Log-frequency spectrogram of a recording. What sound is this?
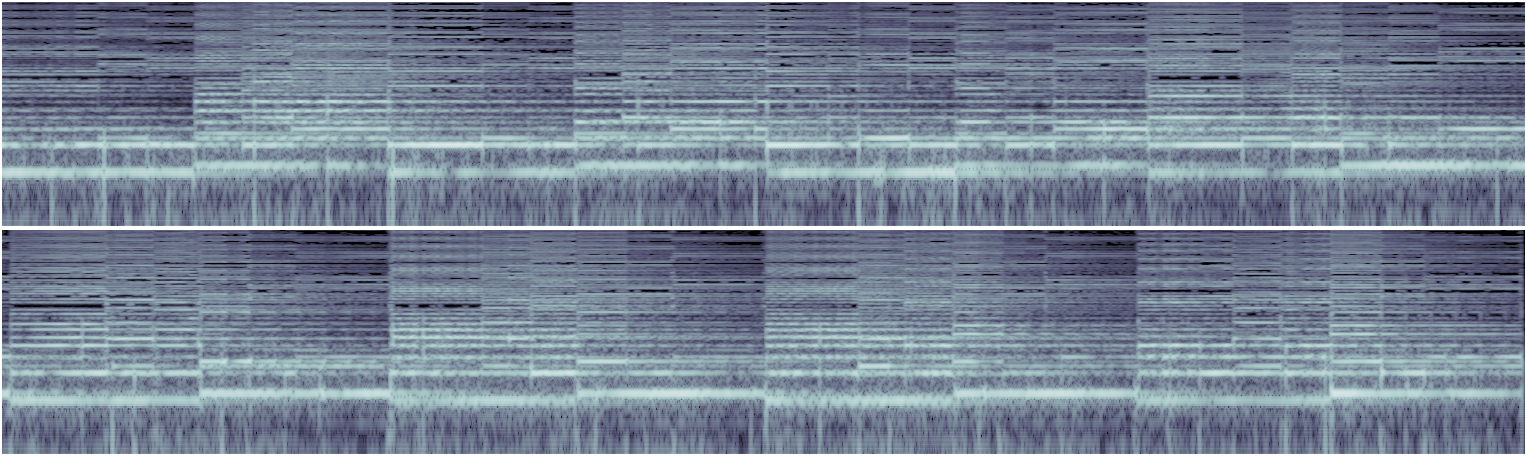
A sequence using vocal filters and formant oscillators played on a Nord Modular synth.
